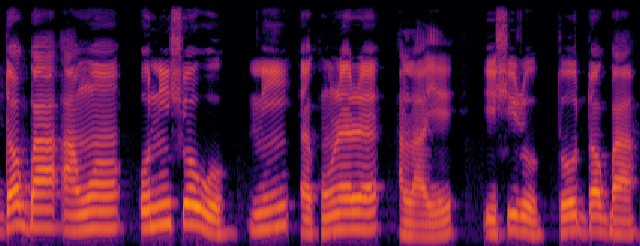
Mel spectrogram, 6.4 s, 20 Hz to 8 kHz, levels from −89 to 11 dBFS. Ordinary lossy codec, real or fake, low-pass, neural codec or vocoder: none; real; 7.2 kHz; none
